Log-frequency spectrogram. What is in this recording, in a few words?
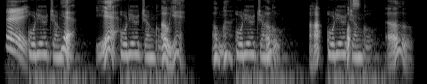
cartoon character voice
